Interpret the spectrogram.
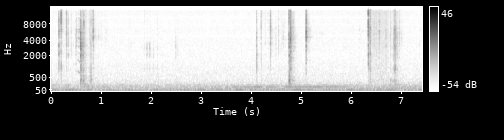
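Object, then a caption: Glycerin soap bar cut with a utility knife blade. A snap-off utility knife blade scrapes and carves thin shavings from a hand-sized, solid, translucent green glycerin soap bar held in the palm. Brief, bright scraping clicks and crisp carving cuts come in scattered bursts over a low, steady hum, each one ending almost instantly.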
